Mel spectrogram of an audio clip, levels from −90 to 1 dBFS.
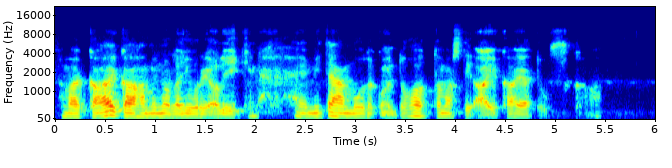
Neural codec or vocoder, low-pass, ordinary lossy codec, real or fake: vocoder, 22.05 kHz, 80 mel bands, Vocos; 9.9 kHz; Opus, 16 kbps; fake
